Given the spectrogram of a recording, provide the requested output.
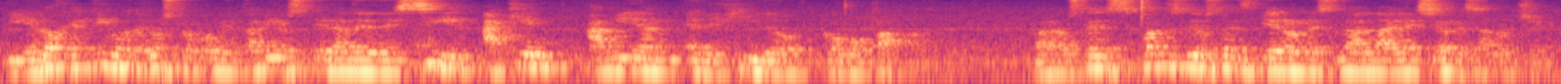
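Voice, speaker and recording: British male guest lecturer, Spanish with Argentine-tinged accent, halting delivery, distant mic in echoey hall. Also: on the high side. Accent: British speaking Spanish with Argentine touches. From Britain. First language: English. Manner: halting, with frequent fillers and restarts. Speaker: guest speaker, journalist and author. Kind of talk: lecture to a university audience. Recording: echoey lecture hall from far off, background noise.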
